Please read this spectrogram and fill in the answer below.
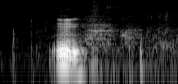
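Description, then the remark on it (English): A dog lets out a single short bark-like yelp, followed by soft shuffling and scuffling noises. “Hey, stop. Sit.”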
